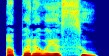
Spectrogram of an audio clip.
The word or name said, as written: ಅಪರವಯಸ್ಸು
